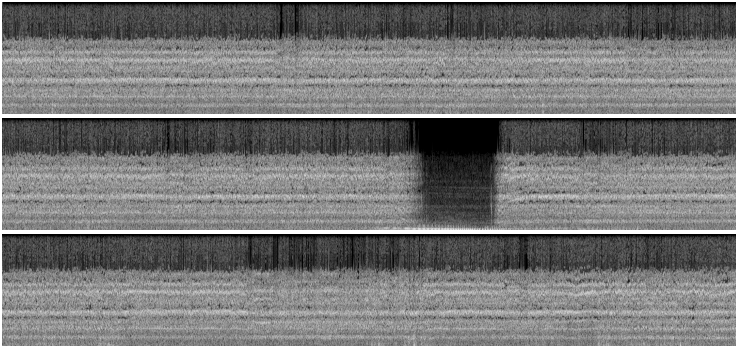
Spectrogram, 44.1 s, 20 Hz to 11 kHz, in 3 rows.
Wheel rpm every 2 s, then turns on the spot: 230, 230, 230, 230, 230, 230, 230, 230, 240, 230, 230, 90, 120, 230, 230, 230, 230, 230, 230, 230, 220, 220.
none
